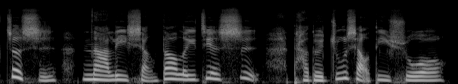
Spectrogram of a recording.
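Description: Woman, children's story narrator, medium pitch, dry recording. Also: unhurried, no echo.

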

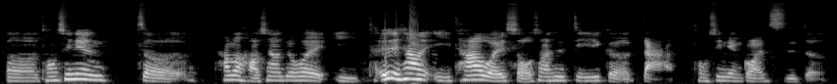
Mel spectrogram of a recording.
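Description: Woman, Taiwanese Mandarin accent, lowish voice, dry close sound, casual book chat, hesitant, self-correcting. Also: expressive, a little slow, hardly any pauses, slightly rough, no room sound. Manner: hesitant, self-correcting explanations with many repeated affirmations. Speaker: podcast co-host.

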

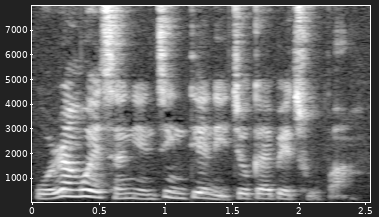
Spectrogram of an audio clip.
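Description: A woman's voice: medium pitch, expressive, a little fast, natural voice. A woman voicing a stubborn, proud young shop owner who speaks firmly and indignantly. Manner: firm, indignant, raised voice.

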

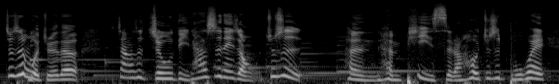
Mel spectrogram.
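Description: A woman's voice: high-pitched, sing-song, moderate pace, soft background music. A woman in her twenties hosting a podcast in a casual, chatty style. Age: 20s. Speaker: podcast host. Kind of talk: casual chat.

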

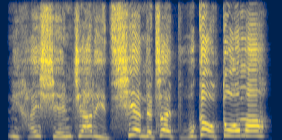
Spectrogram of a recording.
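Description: A woman's voice: very high voice, moderate pace, fairly bright tone, dry recording, studio quality. A woman playing a furious, embittered wife and mother in a radio drama, scolding and sarcastic. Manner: scolding, sarcastic, foul-mouthed.

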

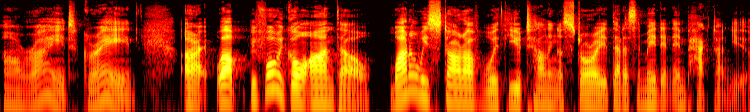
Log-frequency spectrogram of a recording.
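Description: A woman's voice: deep voice, lively intonation, normal speed. A woman from Taiwan hosting a radio studio interview, chatty and full of fillers. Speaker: radio host. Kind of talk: casual interview.

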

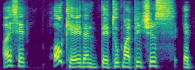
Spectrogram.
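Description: A man's voice: fairly high pitch, moderate pace, no echo, studio quality. A middle-aged man from Turkey with a Turkish accent, chatting as an interview guest and telling stories with lots of restarts and acted-out remarks. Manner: chatty, restarts often, acts out his own past remarks. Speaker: guest, TV host and comedian. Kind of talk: casual interview chat.

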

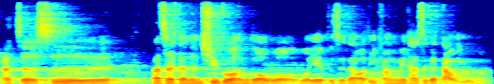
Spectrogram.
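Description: A man's voice: fairly low pitch, fairly quick, vocal fry, mellow. A man from Penang with a Malaysian accent, chatting casually as a guest and mixing in English words. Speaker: guest listener taking the floor. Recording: echoey reverberant online audio room.

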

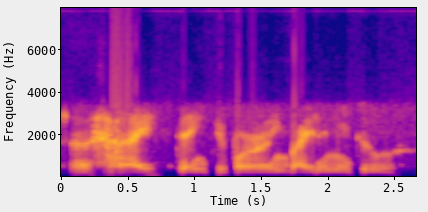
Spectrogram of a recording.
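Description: A young man from Honduras, a footballer, answering radio interview questions in a halting way, often pausing to search for words. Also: mid-range voice, flat delivery, no room sound. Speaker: guest footballer. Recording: tinny phone-line radio sound.

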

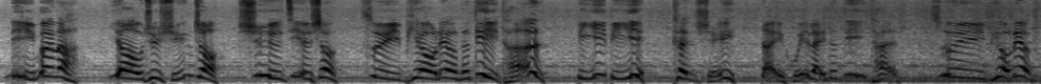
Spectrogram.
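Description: A man voicing an ailing old king who proclaims slowly and deliberately, commanding but fatherly, in a children's audio drama. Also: very high-pitched, noisy background, voice pushed up, exaggerated voice.

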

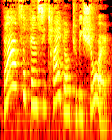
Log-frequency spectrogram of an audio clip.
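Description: A plucky storybook housekeeper, acted out by a woman, pitched well up high. The voice is chirpy, eager and polite, with bouncy, animated intonation. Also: normal speed, heavily acted. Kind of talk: storybook character acting.

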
